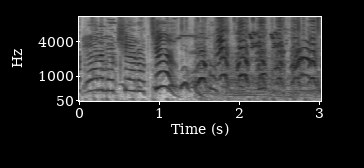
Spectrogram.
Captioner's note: hooting; roaring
